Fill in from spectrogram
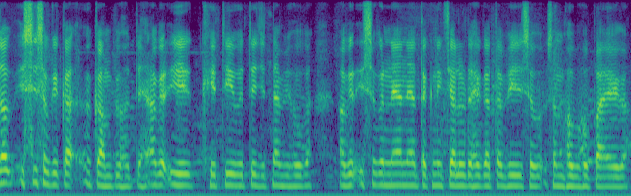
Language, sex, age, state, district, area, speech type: Hindi, male, 18-30, Bihar, Muzaffarpur, rural, spontaneous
